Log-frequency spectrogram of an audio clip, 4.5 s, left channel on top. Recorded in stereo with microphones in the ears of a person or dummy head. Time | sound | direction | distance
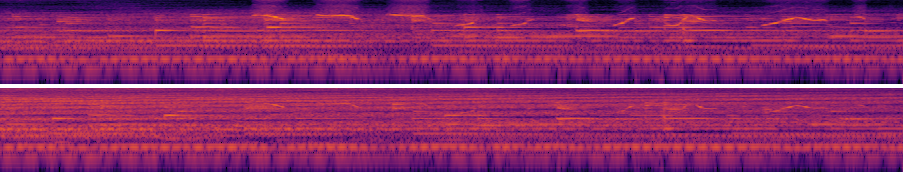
0.0 | a drone | 75° right (ahead or behind) | ?
1.3 | a bird | 60° left (ahead or behind) | ?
